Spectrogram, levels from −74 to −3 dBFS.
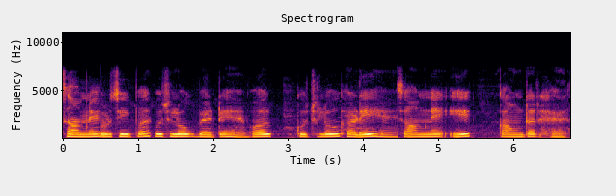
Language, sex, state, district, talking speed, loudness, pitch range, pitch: Hindi, female, Rajasthan, Churu, 140 wpm, -14 LUFS, 210-230 Hz, 220 Hz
